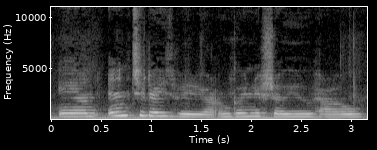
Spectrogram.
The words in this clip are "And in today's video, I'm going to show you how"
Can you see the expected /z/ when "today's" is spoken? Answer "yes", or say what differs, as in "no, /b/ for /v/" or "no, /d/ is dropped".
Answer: yes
